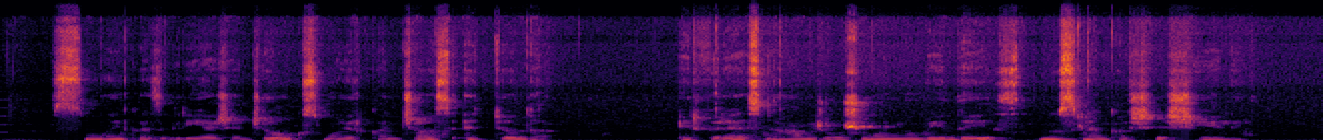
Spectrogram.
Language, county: Lithuanian, Kaunas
